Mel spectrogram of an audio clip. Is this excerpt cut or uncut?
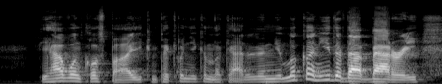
cut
